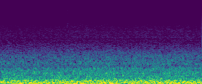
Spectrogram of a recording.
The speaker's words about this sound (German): Allerdings, wenn das Fenster zu ist, ist es immer noch relativ laut herin, weil die Karosserie einfach Windgeräusche verursacht.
